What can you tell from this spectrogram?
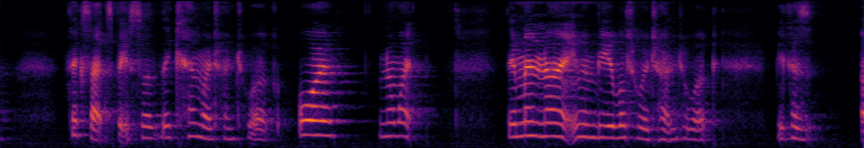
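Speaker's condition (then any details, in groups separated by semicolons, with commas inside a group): Cerebral palsy, left hemiplegia; left hemiplegia, full-time wheelchair user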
